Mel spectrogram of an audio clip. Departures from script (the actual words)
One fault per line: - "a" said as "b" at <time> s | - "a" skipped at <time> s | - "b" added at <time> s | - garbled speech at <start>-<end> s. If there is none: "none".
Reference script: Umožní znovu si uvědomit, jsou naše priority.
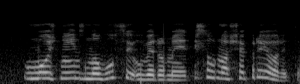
none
